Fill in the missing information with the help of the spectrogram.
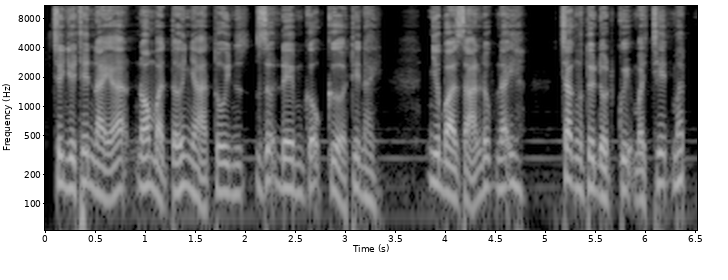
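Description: A man doing a gruff, short-tempered tattooed brute. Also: medium pitch, darkish tone, faint music behind, voice pushed up, close to an everyday voice. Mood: shaken. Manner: gruff, scolding, rapid.

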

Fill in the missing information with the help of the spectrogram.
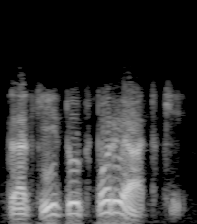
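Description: A man's voice: medium pitch, moderate pace, no room sound, natural voice. A man voicing a sardonic, worldly male trader who talks wryly with sighs, in a dull recording. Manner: wry and sighing.

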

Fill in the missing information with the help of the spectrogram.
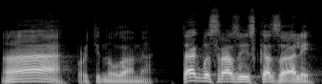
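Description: A man voicing a bossy female lieutenant who plays a cranky housewife, scolding and yelling in a high, loud voice. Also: wildly swooping pitch, a little fast, heavily acted. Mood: shrill yelling.

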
